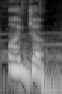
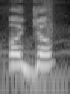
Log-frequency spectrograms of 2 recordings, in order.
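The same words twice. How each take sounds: First: Its tones give the word meaning 'rain'. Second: Its tones give the word meaning 'fear'. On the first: "O J O can be rain" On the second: "O J O can be fear"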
